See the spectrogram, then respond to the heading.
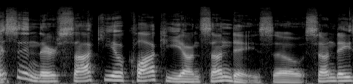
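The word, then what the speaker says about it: Psaki: her name yeah yeah p-s-a-k-i which i think that's greek saki that's like a word yeah it sounds it but saki is how you say it in english so uh is there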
